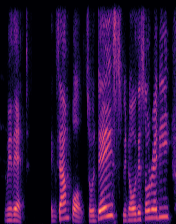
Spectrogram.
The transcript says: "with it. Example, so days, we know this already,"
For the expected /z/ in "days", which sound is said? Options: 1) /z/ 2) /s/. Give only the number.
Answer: 2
